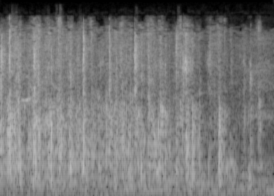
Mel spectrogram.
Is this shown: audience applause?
yes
